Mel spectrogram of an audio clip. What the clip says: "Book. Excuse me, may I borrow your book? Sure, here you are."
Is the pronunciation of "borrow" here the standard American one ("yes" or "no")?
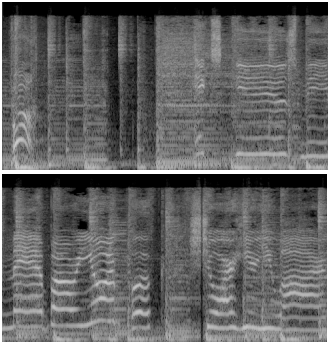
no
